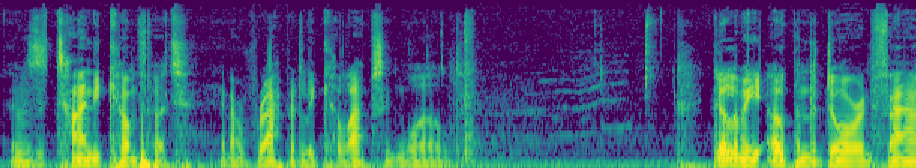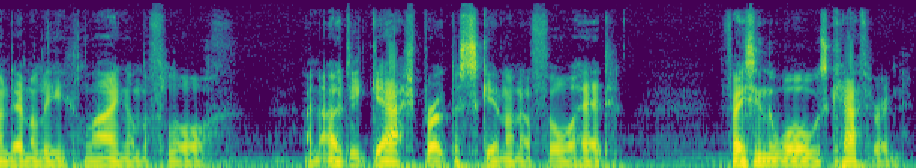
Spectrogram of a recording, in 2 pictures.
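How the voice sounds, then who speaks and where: A man's voice: sits low, no room sound. A man narrating a visual novel as a let's play host, reading the story dramatically.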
